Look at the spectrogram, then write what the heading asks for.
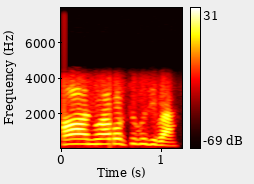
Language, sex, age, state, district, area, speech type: Odia, female, 60+, Odisha, Jharsuguda, rural, conversation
